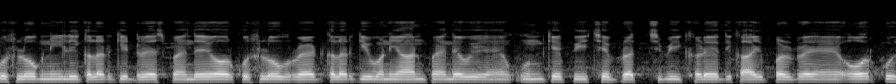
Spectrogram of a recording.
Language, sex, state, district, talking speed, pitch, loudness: Hindi, male, Uttar Pradesh, Muzaffarnagar, 200 wpm, 120 Hz, -15 LUFS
